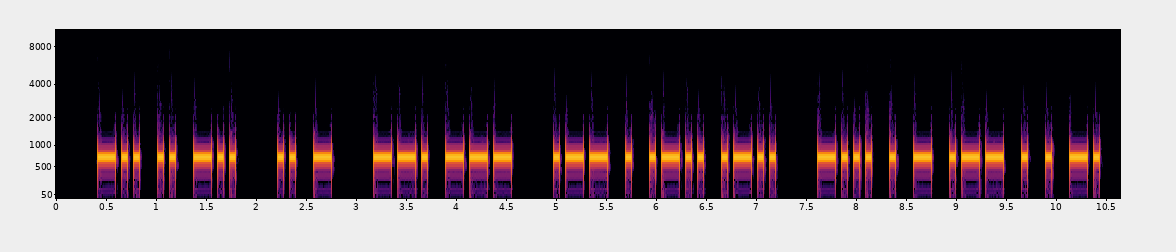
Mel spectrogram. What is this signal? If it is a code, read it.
Morse code, heard as a keyed tone, about 20 wpm, 700 Hz. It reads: DID IT GO WELL BETWEEN
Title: Sentences from Top 1000 Words - Review Part 1 - 20wpm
